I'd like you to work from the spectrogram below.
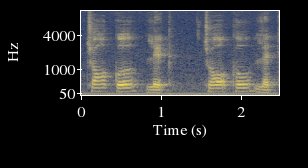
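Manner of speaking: चॉकोलेट as CHAW... ko... let; slow syllable-by-syllable demo of चॉकोलेट; three slow syllables. Shown as a demonstration. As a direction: sound out चॉकोलेट with short "let". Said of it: "इसको हम पढ़ते हैं चॉक".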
